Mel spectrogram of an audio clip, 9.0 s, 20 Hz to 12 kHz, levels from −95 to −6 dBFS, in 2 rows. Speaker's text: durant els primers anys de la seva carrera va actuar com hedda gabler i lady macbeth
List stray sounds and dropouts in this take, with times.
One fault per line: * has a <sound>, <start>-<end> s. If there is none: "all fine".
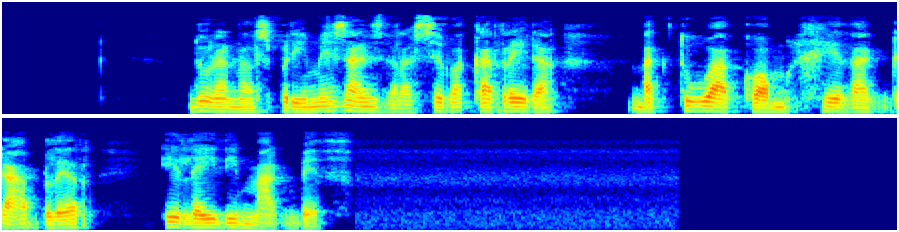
all fine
